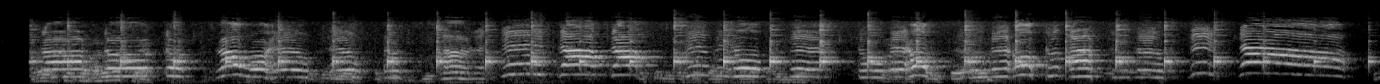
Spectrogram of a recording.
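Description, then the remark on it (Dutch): A parrot-like bird, recorded in Brazil, sings a bouncy Brazilian melody in harmonic, voice-like notes while tapping with its foot on a small jug on the floor, a steady metallic tapping keeping time underneath. “Eh, je hoort dat hij in het Braziliaans het melodietje zingt, maar ook met zijn poot op, met een soort kannetje op de vloer zit mee te tikken tegelijkertijd.”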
